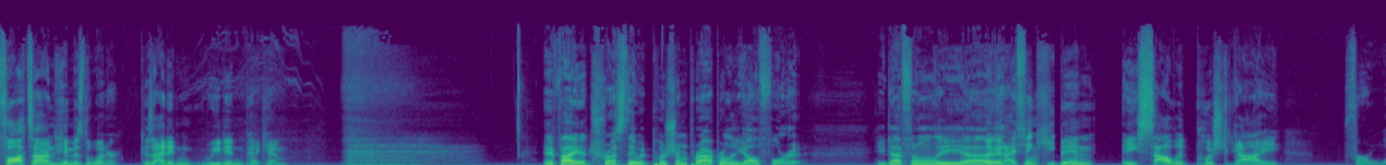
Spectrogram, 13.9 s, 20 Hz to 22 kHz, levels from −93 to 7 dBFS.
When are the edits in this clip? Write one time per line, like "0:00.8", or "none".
0:07.4
0:10.5

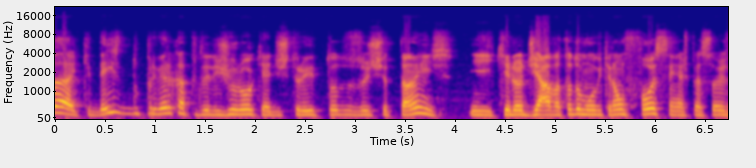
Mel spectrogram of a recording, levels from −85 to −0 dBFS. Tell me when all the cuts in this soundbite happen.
none

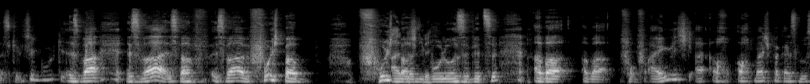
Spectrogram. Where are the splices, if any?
none

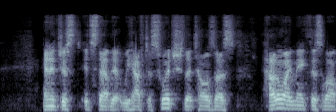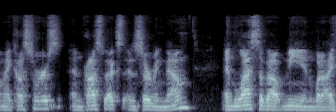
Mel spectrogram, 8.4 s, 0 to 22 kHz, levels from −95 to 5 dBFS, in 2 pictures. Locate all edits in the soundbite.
0:01.4
0:04.0

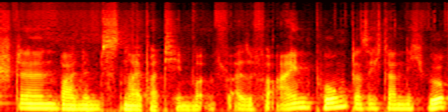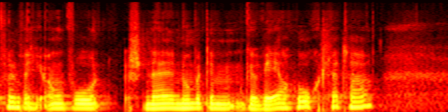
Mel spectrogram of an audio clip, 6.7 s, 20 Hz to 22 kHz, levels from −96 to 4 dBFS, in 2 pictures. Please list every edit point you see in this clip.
0:03.5
0:04.2

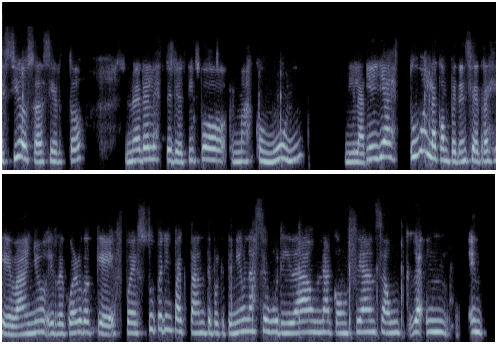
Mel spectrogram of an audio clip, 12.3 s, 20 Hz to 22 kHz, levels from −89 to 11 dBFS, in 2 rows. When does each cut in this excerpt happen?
0:02.8
0:04.6

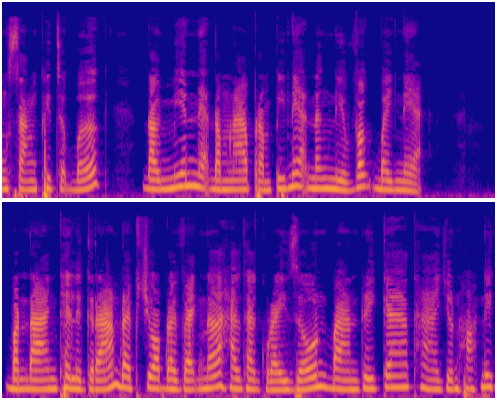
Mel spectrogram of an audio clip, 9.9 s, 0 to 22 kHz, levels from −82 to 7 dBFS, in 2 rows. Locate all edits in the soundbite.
none

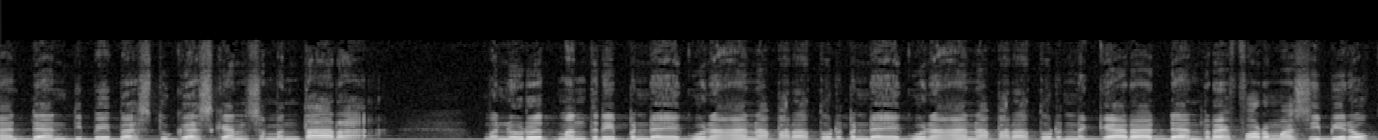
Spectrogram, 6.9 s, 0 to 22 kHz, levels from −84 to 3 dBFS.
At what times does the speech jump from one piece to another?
0:04.2

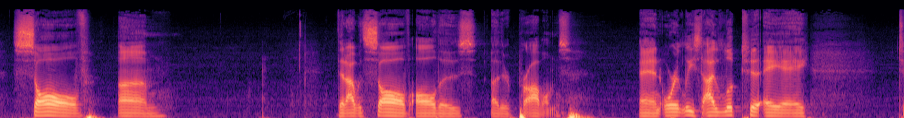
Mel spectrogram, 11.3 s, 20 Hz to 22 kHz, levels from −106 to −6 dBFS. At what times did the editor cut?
none

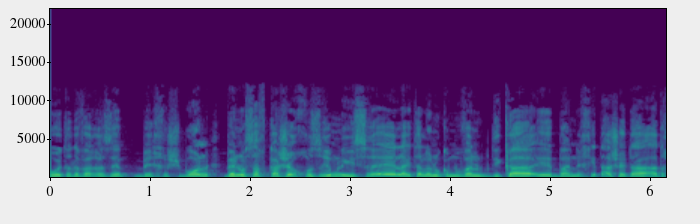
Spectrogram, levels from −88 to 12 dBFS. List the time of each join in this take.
0:01.6

